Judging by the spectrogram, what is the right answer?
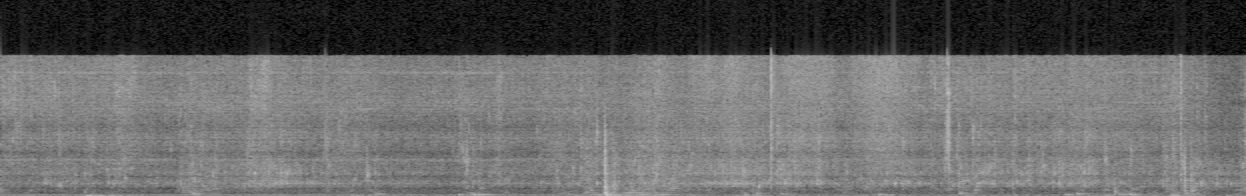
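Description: Water lapping around a small boat, over a steady low hum, with a few knocks; the loudest knock comes about six seconds in.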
